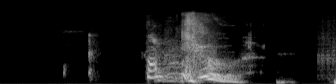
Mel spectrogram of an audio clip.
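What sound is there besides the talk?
sneeze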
